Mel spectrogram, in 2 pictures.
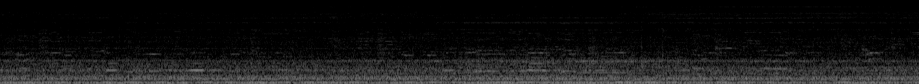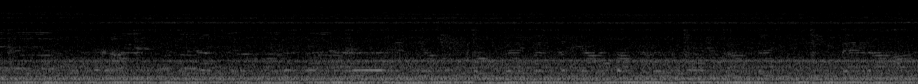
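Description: A nebulizer hisses steadily as mist pours out.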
